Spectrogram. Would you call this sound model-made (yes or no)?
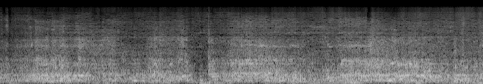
yes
